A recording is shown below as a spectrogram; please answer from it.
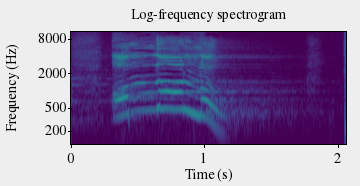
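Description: A man's long voiced sigh into a handheld microphone, falling in pitch as it trails off after about a second, then quiet.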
